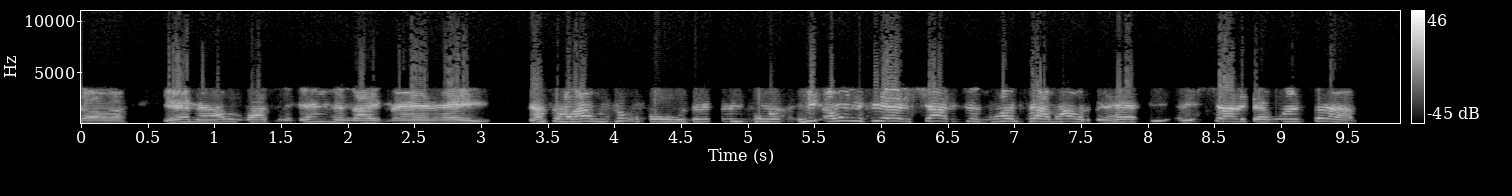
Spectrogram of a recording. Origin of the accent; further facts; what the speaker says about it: Baltimore, Maryland, United States; now in Philadelphia, United States; I've been following them, and I'm from Baltimore, man.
